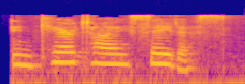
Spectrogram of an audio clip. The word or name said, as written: incertae sedis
